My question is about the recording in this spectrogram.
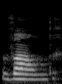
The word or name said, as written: vendre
